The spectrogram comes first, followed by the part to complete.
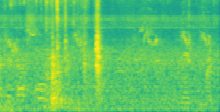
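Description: Two sharp knocks about half a second apart, with voices in the background.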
